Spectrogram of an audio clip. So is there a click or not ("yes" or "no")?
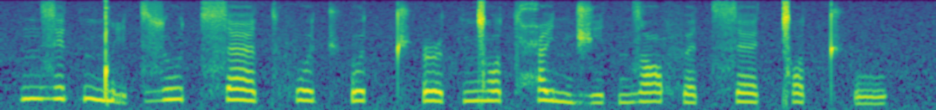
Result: yes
